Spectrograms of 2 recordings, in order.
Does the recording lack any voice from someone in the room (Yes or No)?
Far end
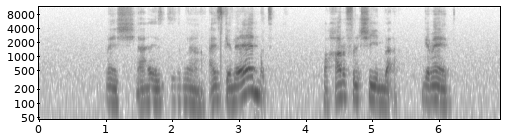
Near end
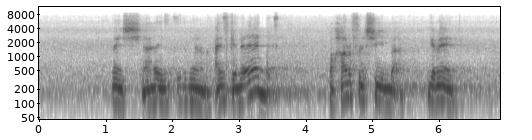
Yes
